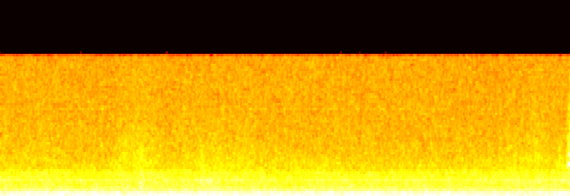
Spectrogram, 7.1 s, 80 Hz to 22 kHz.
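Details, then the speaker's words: DeForest Crosley shortwave radio, all paper capacitors replaced, first power-up in decades at full 120 V drawing 80 W: quiet constant low hum under faint hiss from the radio; cause not yet found. "Let's go all the way. Here we go. Okay, things are humming."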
